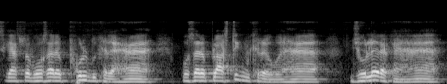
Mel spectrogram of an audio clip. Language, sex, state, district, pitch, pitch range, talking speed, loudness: Hindi, male, Jharkhand, Garhwa, 140 Hz, 120-170 Hz, 200 wpm, -16 LUFS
